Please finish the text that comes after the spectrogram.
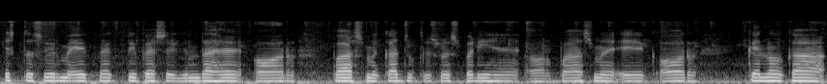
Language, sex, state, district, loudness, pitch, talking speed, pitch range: Hindi, female, Rajasthan, Bikaner, -17 LUFS, 155 Hz, 165 wpm, 145-160 Hz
